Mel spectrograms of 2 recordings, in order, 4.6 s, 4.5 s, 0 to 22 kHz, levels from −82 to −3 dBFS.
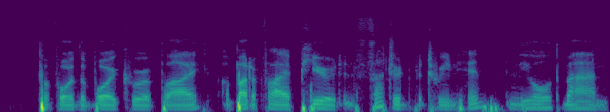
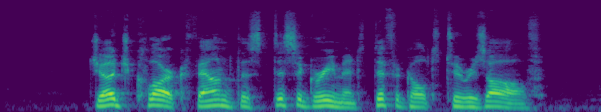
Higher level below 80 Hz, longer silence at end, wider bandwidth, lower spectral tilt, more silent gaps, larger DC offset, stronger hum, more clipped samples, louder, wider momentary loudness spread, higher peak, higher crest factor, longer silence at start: first, -44 dBFS vs -62 dBFS; second, 0.05 s vs 0.55 s; second, 12 kHz vs 15 kHz; first, -9 dB/octave vs -6.5 dB/octave; neither; neither; neither; neither; second, -34 LUFS vs -24 LUFS; first, 14 LU vs 8 LU; about the same, -4 dBFS vs -6 dBFS; first, 28 dB vs 18 dB; second, 0.3 s vs 0.7 s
